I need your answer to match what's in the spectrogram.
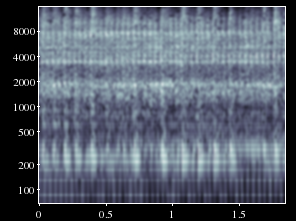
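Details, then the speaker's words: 1980/1981 Yamaha IT175 vintage two-stroke enduro single, running after carb refit: crisp, even ring-ding buzz with steady fast beat, no misses; runs clean and healthy, though a petcock O-ring fuel leak was found. "love the sound of a good-sized one-liner two-stroke oh this is gonna be fun"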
